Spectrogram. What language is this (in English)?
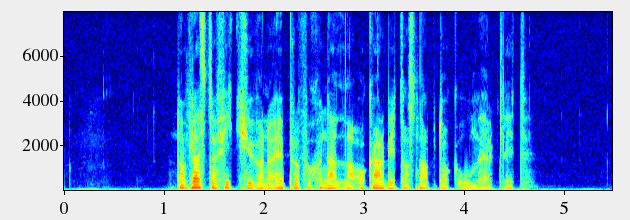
Swedish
